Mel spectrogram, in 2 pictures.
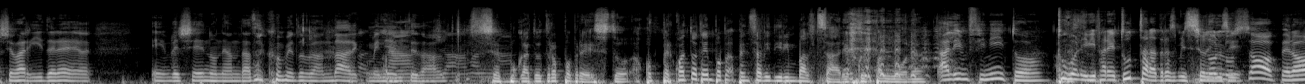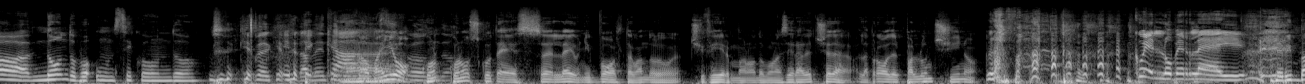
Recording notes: Live dal GhePensiMi di Milano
